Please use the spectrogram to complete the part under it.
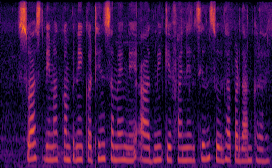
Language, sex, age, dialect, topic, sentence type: Magahi, female, 31-35, Southern, banking, statement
